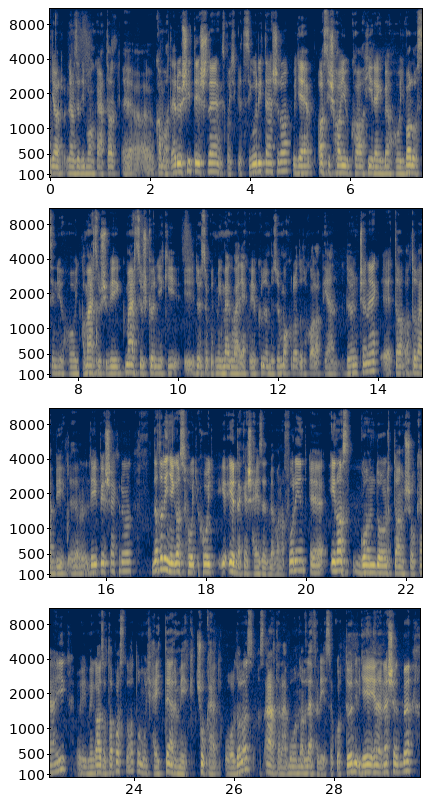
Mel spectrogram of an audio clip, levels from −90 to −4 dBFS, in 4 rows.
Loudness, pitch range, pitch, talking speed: -28 LUFS, 130-160 Hz, 140 Hz, 140 wpm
